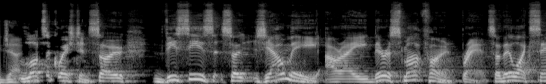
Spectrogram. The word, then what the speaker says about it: Xiaomi: The Chinese EV car brand, is it pronounced Xiaomi? Xiaomi.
